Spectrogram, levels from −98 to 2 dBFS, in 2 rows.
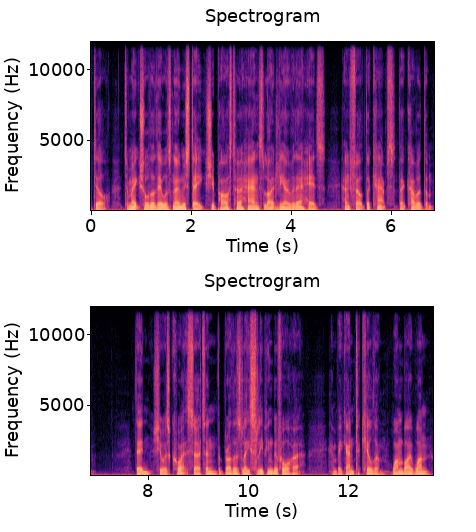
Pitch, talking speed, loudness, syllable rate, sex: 105 Hz, 190 wpm, -17 LUFS, 5.2 syllables/s, male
